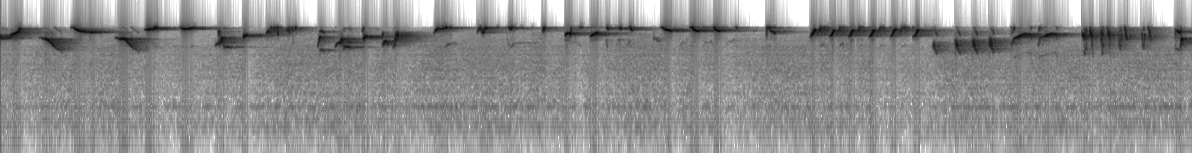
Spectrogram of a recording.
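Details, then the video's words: Green bird singing energetically: a continuous stream of high, sharp whistled notes, slurs and rapid trills, constantly changing phrases with barely a pause, over a faint steady low hum. "Suara burung hijau berkicau!!"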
